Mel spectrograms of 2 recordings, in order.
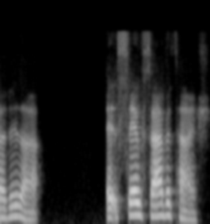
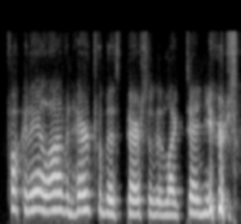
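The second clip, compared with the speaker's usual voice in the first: high and loud, stunned; imitating someone floored by a call; playing the receiver of a call out of the blue, higher and louder in shock; shocked exclamation; 6 semitones higher, 3 dB louder than usual. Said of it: "It's gonna be like".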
